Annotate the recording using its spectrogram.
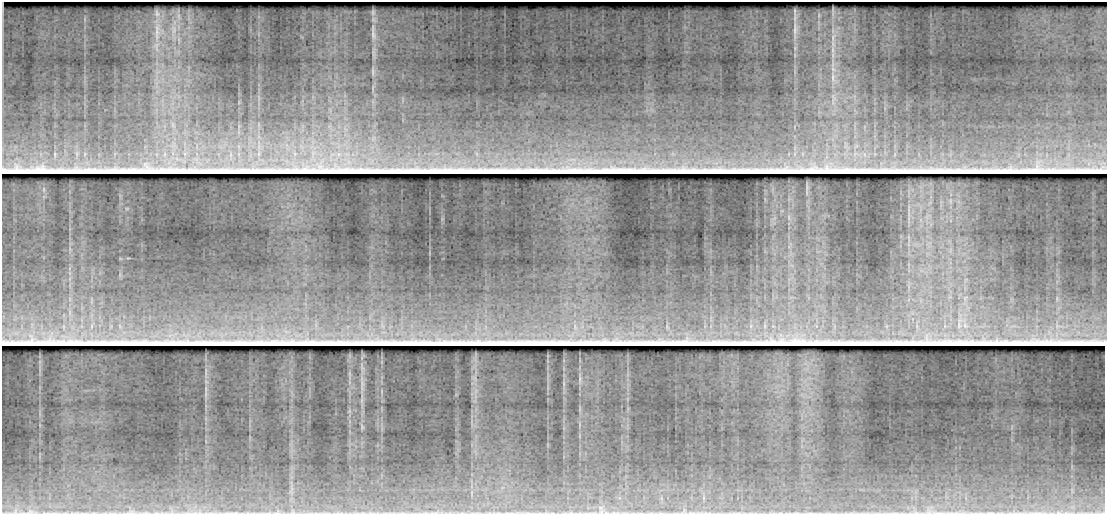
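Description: Cabin noise of an Italo high-speed train running at speed, heard from inside the carriage: a steady low rumble.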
